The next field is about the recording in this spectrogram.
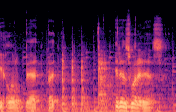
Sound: knocking

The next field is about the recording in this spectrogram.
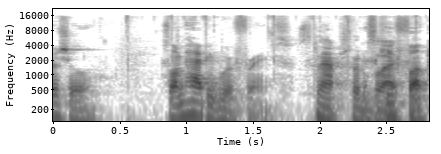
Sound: fingers snapping

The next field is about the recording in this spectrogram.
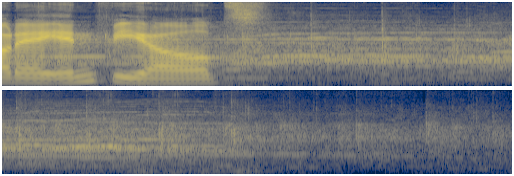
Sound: applause

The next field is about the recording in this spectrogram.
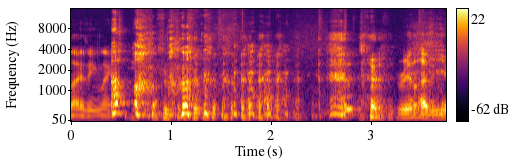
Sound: laughing

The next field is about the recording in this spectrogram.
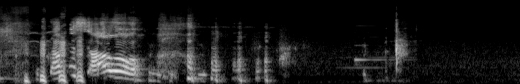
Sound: speaking in foreign language

